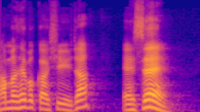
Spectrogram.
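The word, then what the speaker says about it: עזר: 그러니까 돕는 자인데 히브리어 발음은 에셀입니다. 약간 유성음이 들어간 에셀이에요. 자, 한번 해볼까요? 시작. 에셀.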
